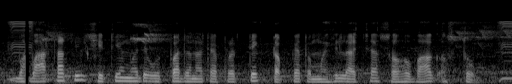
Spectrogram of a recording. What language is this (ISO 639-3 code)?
mar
